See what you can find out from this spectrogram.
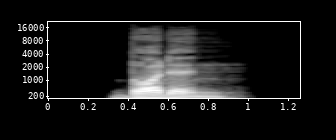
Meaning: shallow bay
- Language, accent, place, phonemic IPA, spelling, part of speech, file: German, Germany, Berlin, /ˈbɔdən/, Bodden, noun, De-Bodden.ogg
